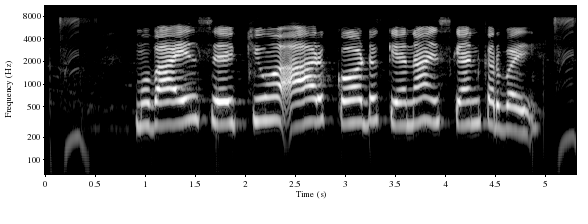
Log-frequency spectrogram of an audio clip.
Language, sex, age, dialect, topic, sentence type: Maithili, female, 18-24, Angika, banking, question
